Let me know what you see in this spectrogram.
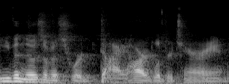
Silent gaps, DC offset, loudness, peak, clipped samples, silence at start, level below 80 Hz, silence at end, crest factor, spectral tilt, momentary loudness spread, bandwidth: none; under 0.1%; -21 LUFS; -2 dBFS; under 0.1%; 0 s; -42 dBFS; 0 s; 18 dB; -8.5 dB/octave; 11 LU; 12 kHz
